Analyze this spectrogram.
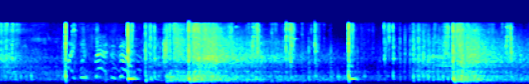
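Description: A shotgun fires loud blasts a few times.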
